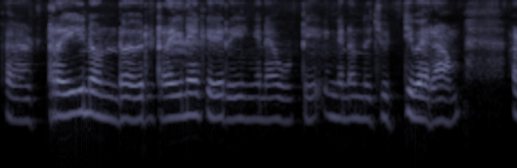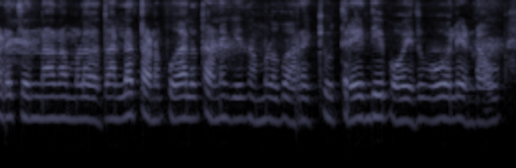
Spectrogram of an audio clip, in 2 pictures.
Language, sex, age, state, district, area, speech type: Malayalam, female, 60+, Kerala, Malappuram, rural, spontaneous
